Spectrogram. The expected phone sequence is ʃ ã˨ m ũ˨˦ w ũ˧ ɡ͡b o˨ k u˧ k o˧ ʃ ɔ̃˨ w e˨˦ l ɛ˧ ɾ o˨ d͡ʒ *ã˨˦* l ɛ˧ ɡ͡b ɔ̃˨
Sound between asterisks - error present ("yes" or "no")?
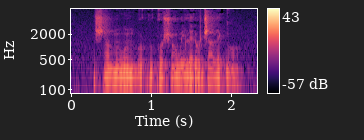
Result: yes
